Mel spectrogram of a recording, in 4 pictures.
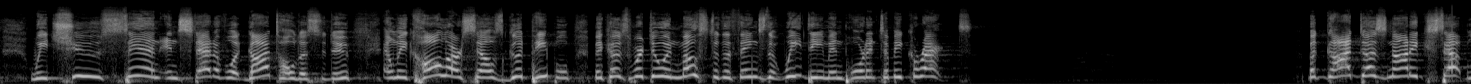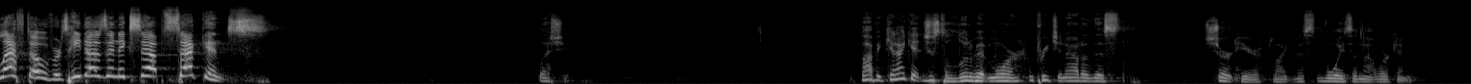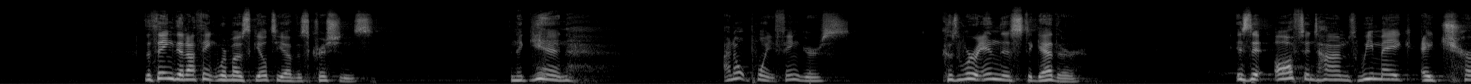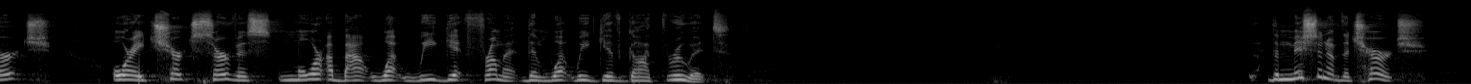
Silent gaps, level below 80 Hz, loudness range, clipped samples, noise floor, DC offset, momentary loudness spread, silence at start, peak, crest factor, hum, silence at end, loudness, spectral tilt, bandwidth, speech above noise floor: none; -66 dBFS; 19 LU; under 0.1%; -73 dBFS; under 0.1%; 17 LU; 0 s; -4 dBFS; 24 dB; none; 0.5 s; -26 LUFS; -2.5 dB/octave; 15.5 kHz; 46 dB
